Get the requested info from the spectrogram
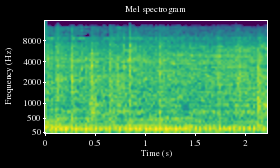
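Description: A small engine running steadily at idle, with a fast even pulse.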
